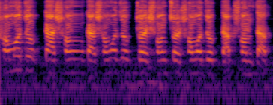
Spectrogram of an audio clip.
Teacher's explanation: এরপর যে কোনো বর্গীয় ধ্বনি থাকলে ম ধ্বনিটি সেই বর্গের কি হয়? নাসিক্য ধ্বনি হয়।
